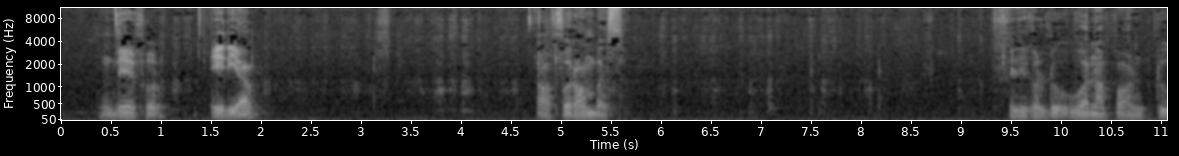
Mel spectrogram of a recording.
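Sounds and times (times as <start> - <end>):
pen scratching on paper: 1.0 - 5.0, 6.0 - 11.0.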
